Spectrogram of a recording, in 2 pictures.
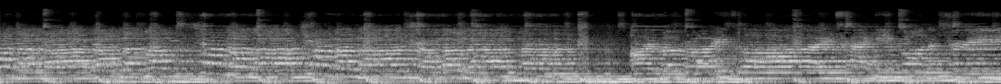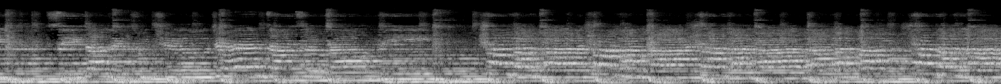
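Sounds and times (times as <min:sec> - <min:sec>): backing music with beat: 0:00.0 - 0:20.0
child singing: 0:00.0 - 0:20.0.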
